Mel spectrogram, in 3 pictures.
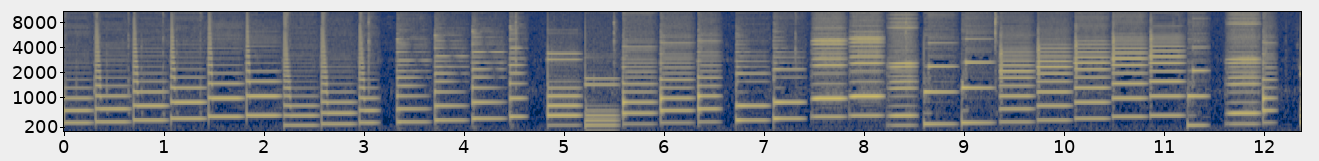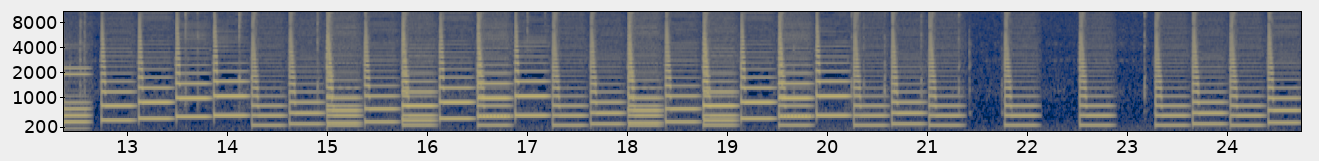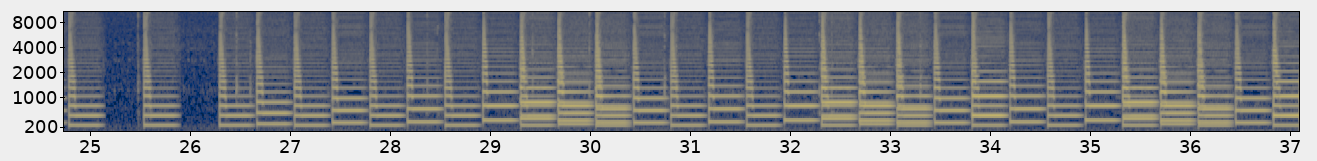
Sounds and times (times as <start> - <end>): Sampler: 0.0 - 37.0.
